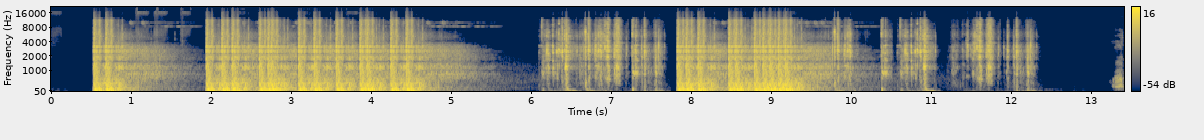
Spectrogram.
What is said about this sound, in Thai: M16 ขอลองยิงดู ค้างเลย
